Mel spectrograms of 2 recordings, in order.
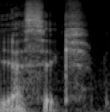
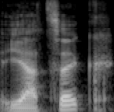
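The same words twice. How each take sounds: First: The name is pronounced the French way. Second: The name is pronounced the Polish way. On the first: This is how people in France are asked to say it. "en France je dis à tout le monde que de m'appeler Jacek" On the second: This is how the name is said in the home country. "en polonais ce serait Jacek"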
